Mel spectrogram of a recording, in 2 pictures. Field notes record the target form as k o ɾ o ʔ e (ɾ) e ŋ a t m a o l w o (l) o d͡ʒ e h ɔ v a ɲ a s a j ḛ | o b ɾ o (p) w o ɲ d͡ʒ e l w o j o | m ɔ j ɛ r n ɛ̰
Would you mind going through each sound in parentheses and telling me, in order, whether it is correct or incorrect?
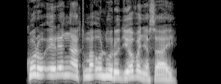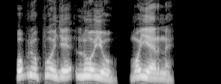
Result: correct, incorrect: ɾ, correct

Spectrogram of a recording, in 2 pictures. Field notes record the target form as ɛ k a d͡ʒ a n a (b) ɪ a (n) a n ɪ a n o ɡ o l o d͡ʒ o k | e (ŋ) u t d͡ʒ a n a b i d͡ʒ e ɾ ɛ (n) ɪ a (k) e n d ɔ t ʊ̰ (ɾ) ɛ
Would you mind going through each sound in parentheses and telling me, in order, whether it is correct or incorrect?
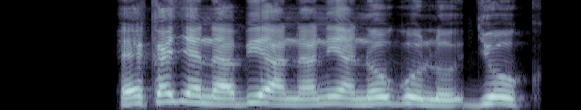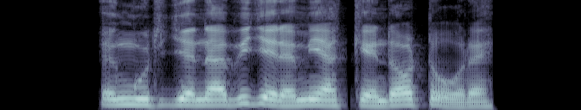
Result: correct, correct, correct, incorrect: m, correct, correct

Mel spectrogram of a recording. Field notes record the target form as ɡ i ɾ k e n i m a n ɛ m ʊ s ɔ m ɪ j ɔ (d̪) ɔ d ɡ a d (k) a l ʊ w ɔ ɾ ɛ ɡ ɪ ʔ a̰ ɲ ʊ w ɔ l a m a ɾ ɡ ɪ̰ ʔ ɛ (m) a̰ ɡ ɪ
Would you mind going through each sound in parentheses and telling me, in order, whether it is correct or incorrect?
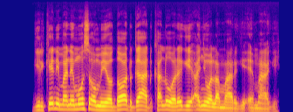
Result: correct, correct, correct

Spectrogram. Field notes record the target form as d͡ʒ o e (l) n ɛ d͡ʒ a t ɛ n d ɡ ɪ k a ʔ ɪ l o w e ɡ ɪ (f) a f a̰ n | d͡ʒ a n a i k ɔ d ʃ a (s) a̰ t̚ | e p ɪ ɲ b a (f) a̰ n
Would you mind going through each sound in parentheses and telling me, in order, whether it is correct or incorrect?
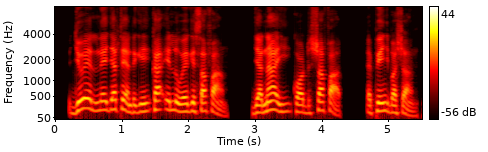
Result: correct, incorrect: s, incorrect: f, incorrect: ʃ

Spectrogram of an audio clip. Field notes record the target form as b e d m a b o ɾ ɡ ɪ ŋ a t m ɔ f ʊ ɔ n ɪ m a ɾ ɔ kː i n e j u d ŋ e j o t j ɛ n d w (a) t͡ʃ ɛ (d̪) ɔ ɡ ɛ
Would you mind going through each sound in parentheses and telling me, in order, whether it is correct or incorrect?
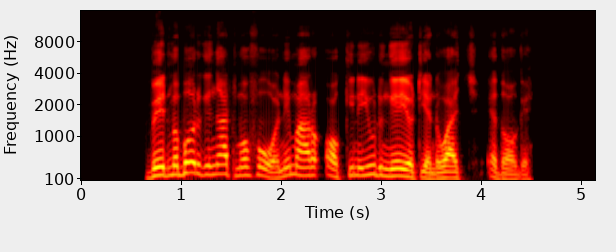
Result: correct, correct

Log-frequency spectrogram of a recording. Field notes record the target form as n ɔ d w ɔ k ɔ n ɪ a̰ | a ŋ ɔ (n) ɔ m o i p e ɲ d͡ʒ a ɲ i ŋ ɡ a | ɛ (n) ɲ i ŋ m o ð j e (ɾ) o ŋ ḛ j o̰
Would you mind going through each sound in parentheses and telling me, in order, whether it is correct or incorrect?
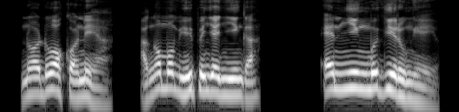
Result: incorrect: m, correct, correct

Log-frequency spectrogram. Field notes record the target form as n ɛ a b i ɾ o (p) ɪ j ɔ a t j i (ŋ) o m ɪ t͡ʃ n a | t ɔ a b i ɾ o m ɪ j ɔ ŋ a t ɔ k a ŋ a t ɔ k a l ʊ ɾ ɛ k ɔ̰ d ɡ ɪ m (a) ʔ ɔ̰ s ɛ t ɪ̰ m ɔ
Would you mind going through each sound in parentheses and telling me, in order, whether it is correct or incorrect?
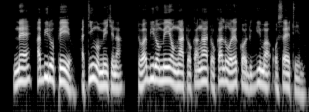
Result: correct, correct, correct

